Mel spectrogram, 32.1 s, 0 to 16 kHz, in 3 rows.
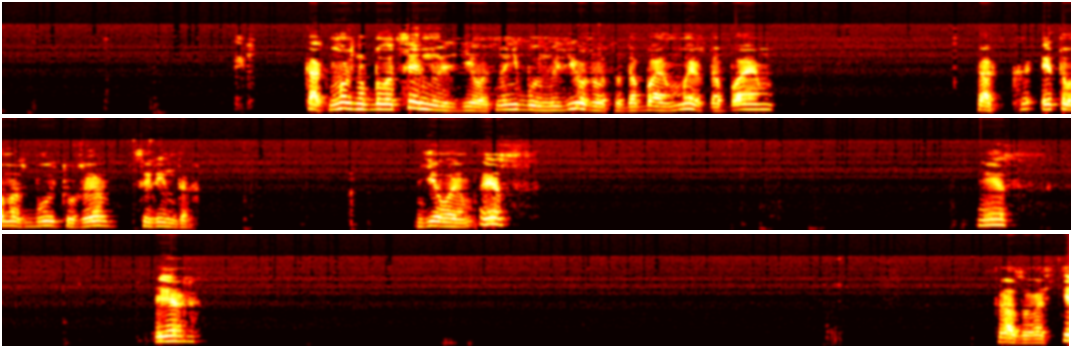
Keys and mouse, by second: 0.4 middle click, 6.0-12.4 drag, 14.2 KP_1, 15.6 s, 31.4-32.0 drag.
